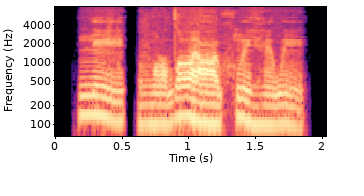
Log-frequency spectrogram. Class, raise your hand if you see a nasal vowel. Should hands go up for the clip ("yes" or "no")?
yes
